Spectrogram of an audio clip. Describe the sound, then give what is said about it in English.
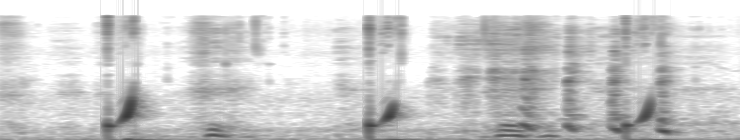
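A voice imitates the water drips of a leaky faucet with three distinct mouth-made plops, each a sharp click that rises in pitch, spaced about a second apart, with soft breathy murmurs between them. “please give us a couple of drips. I need a leaky faucet real quick.”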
